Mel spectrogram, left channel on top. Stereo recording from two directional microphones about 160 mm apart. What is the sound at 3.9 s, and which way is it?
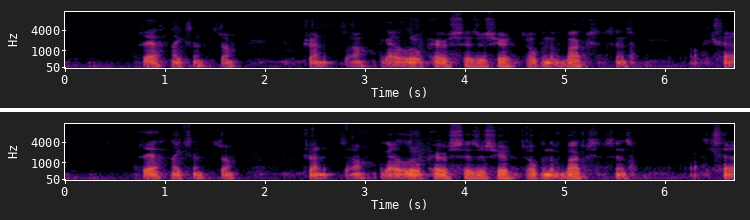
Speech, 20° right (ahead or behind).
